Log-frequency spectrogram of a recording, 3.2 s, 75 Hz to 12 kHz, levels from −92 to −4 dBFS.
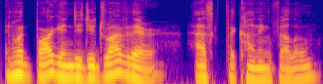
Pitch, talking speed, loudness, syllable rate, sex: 115 Hz, 205 wpm, -17 LUFS, 5.7 syllables/s, male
